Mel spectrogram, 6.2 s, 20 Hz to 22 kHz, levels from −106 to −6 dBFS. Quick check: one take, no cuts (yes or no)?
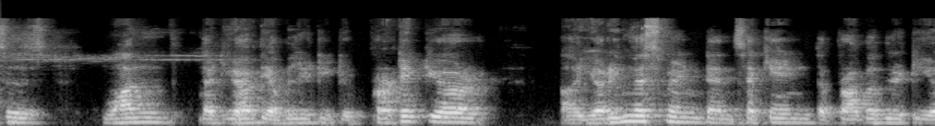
yes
